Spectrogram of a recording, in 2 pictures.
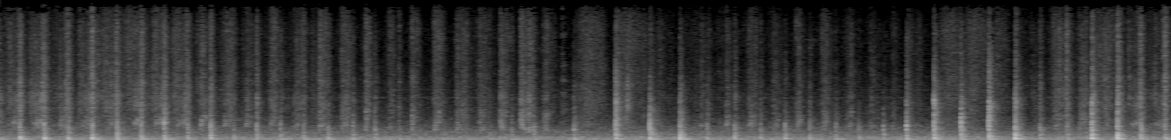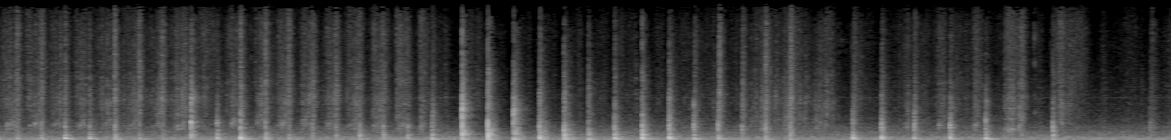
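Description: A hand patting and pressing tortilla dough flat on a plastic sheet: repeated slaps, about two a second, some sharper than others, over a steady low hum.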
